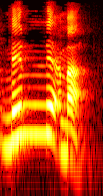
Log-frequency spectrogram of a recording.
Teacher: أضغمت النون في النون بسبب إيش؟ بسبب التماثل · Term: المتماثلين الصغير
